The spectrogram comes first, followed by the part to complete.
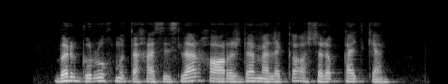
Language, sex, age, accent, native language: Uzbek, male, 18-24, Farg'ona, Uzbek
